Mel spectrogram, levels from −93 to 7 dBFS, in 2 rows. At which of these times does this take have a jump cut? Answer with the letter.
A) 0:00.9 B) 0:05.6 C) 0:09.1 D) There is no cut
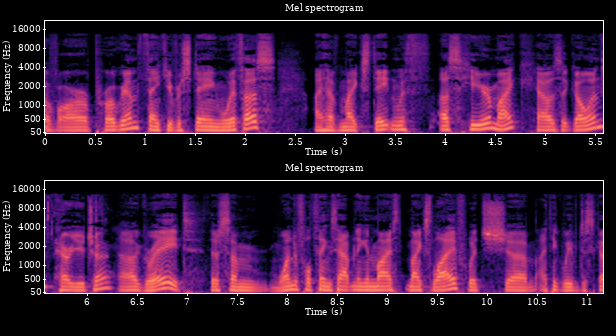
B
